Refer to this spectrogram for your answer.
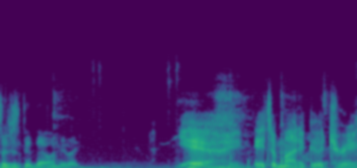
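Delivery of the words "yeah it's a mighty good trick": put-on low, haggard beggar voice, close to an old man. Voicing a one-eyed beggar answering the game master: one-eyed beggar voice. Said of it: "my one-eyed beggar voice".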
